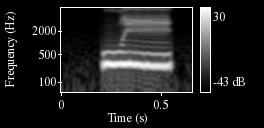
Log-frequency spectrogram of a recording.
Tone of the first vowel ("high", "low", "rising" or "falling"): high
